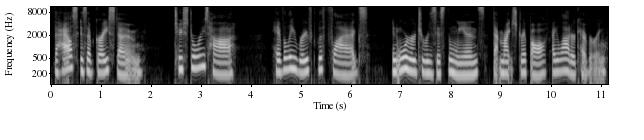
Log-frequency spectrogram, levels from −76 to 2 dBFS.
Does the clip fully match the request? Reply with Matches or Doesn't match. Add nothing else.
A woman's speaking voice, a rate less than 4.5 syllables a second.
Matches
